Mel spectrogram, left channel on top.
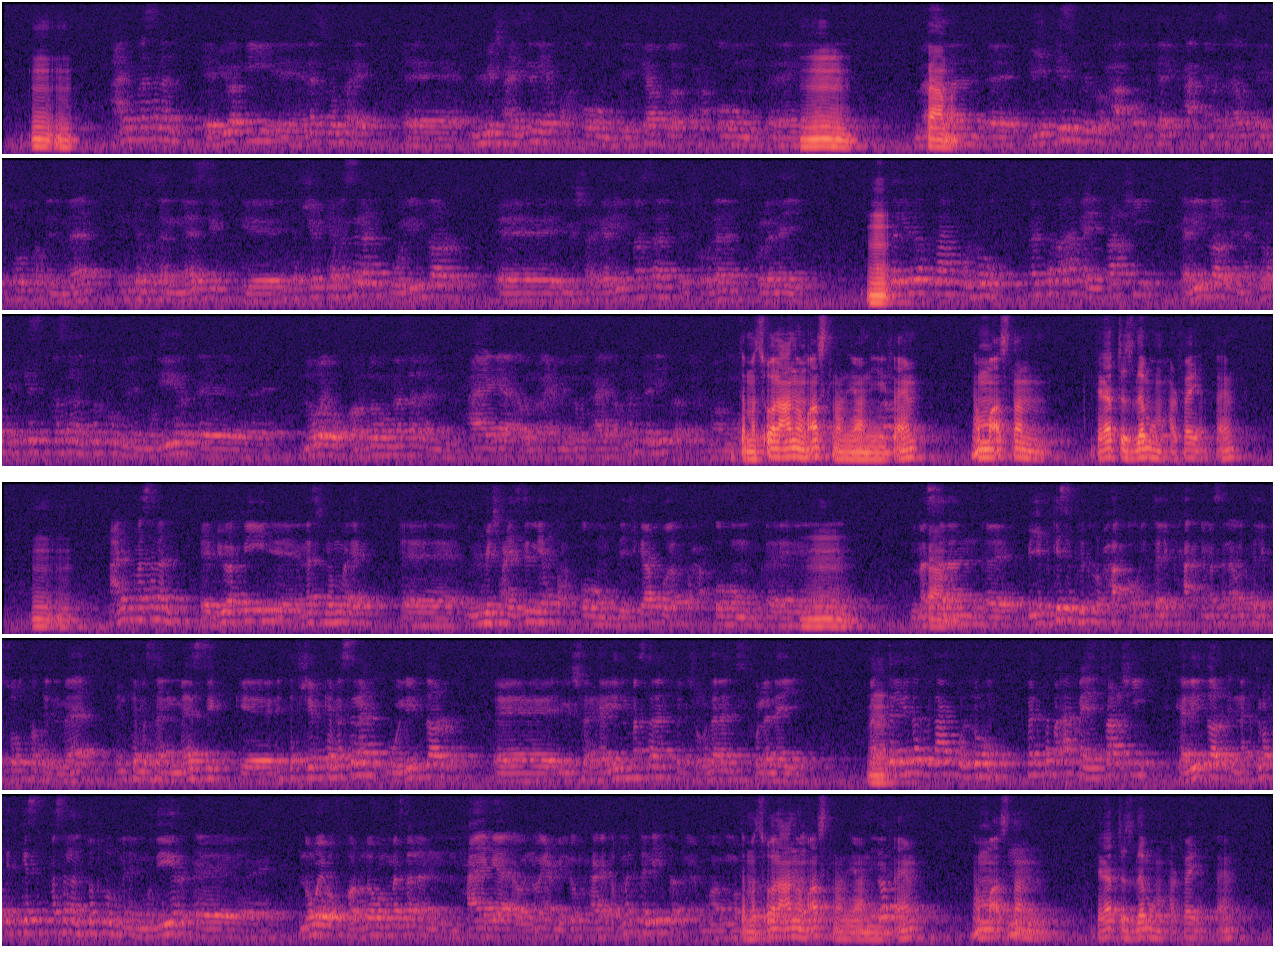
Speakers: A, on the left; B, on the right.
A: امم
B: عارف مثلا آه، بيبقى في آه، ناس اللي هم ايه آه، مش عايزين ياخدوا حقهم بيخافوا ياخدوا حقهم آه،
A: امم
B: مثلا
A: فاهمك
B: آه، بيتكسف يطلب حقه انت ليك حق مثلا او انت ليك سلطة ما انت مثلا ماسك آه، انت في شركة مثلا وليدر آه، اللي شغالين مثلا في الشغلانة دي الفلانية فانت
A: امم
B: الليدر بتاعهم كلهم فانت بقى ما ينفعش كليدر انك تروح تتكسف مثلا تطلب من المدير آه، ان هو يوفر لهم مثلا حاجة او ان هو يعمل لهم حاجة طب ما انت ليدر يعني ما- المفروض
A: انت مسؤول
B: وظيفتك
A: عنهم اصلا يعني
B: بالظبط
A: فاهم هم اصلا
B: امم
A: انت جاي بتظلمهم حرفيا فاهم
